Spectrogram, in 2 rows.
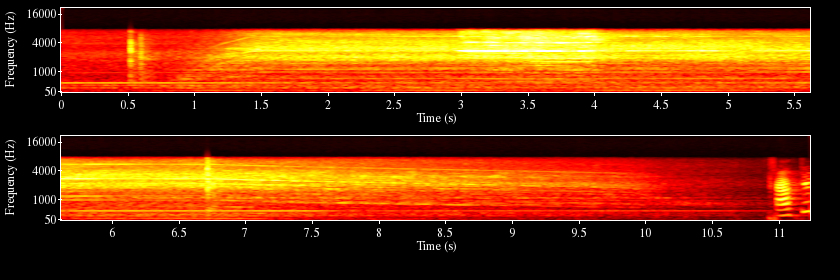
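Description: A table saw cuts through a wooden workpiece in a woodshop, the blade raised about 2 inches above the board, giving one long, loud, steady cutting whine that fades as the cut finishes, followed by brief knocks at the end.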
